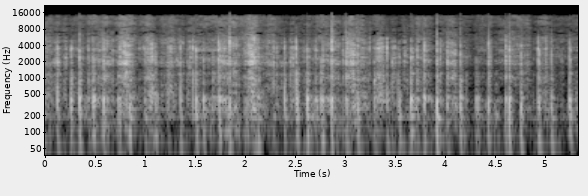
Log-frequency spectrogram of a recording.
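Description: Fingertips and long nails tap fast on a flat, solid wooden board with visible grain and scratch along the grain. The result is a dense run of short, dry knocks with almost no ring, centered in the low-mid range, over a continuous bright, scratchy rasp.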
